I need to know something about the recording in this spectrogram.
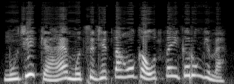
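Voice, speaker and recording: An overworked young daughter-in-law in an animated family tale, acted by a woman storyteller. She speaks higher, with a resentful, complaining edge and a defensive manner. The sound is dry and close. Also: quick pace, no echo. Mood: exasperated. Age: young adult. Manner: complaining, exasperated. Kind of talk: Hindi cartoon story dialogue.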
